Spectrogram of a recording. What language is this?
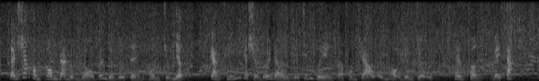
Vietnamese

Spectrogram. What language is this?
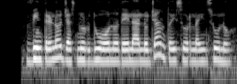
Esperanto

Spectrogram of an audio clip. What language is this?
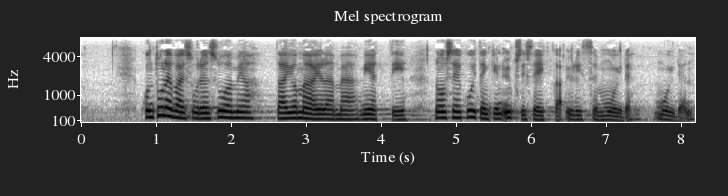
Finnish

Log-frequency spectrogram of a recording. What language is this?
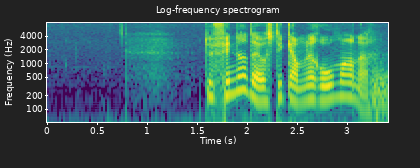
Norwegian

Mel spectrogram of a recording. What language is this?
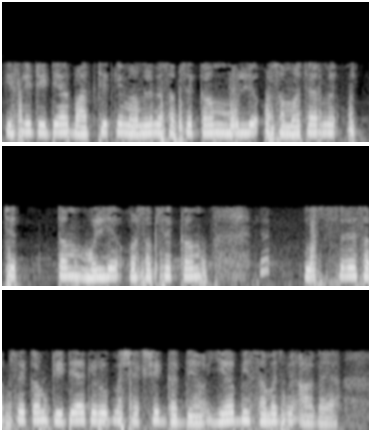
Hindi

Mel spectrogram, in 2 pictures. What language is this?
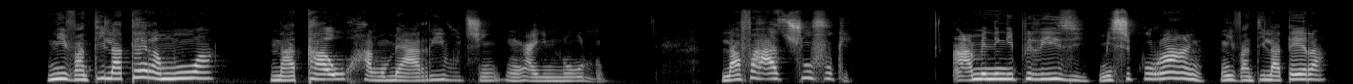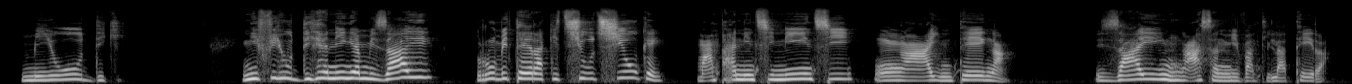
Masikoro Malagasy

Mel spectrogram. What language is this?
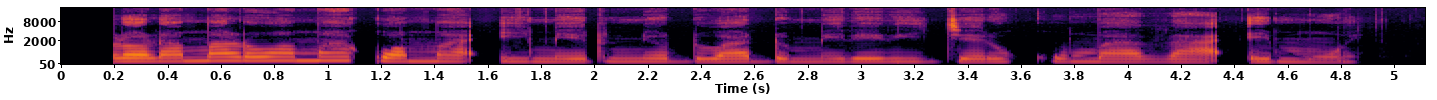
Kikuyu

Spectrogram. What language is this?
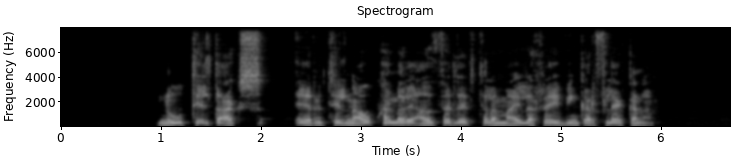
Icelandic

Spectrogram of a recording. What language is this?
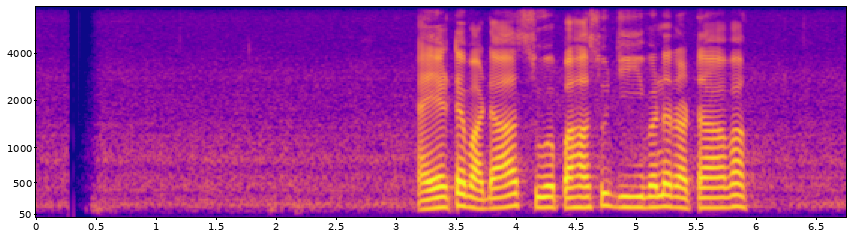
Sinhala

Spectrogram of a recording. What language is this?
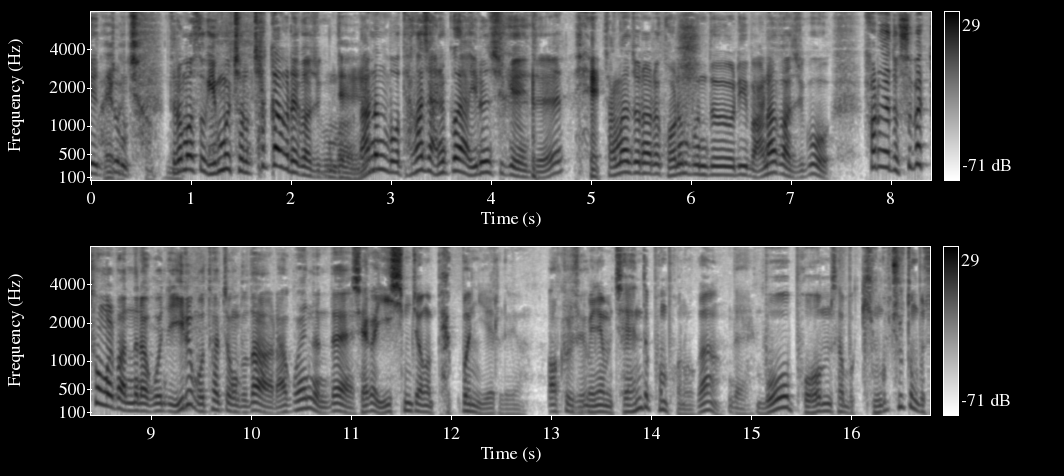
Korean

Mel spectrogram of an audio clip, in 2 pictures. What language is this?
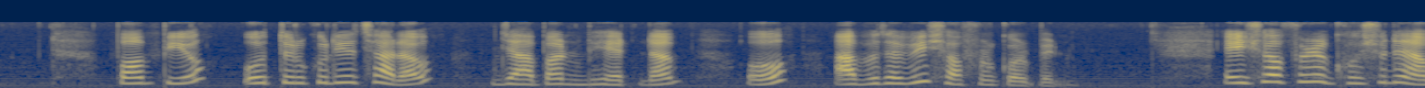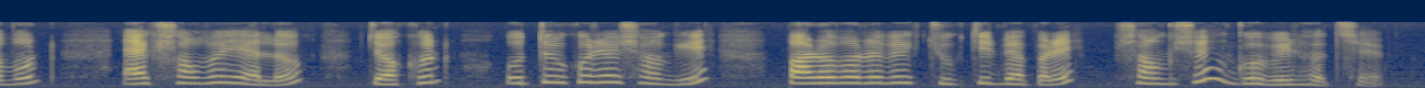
Bangla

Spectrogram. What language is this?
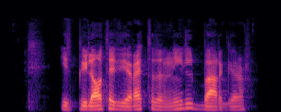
Italian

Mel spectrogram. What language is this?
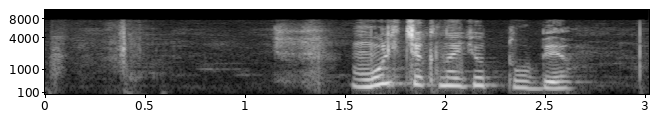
Russian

